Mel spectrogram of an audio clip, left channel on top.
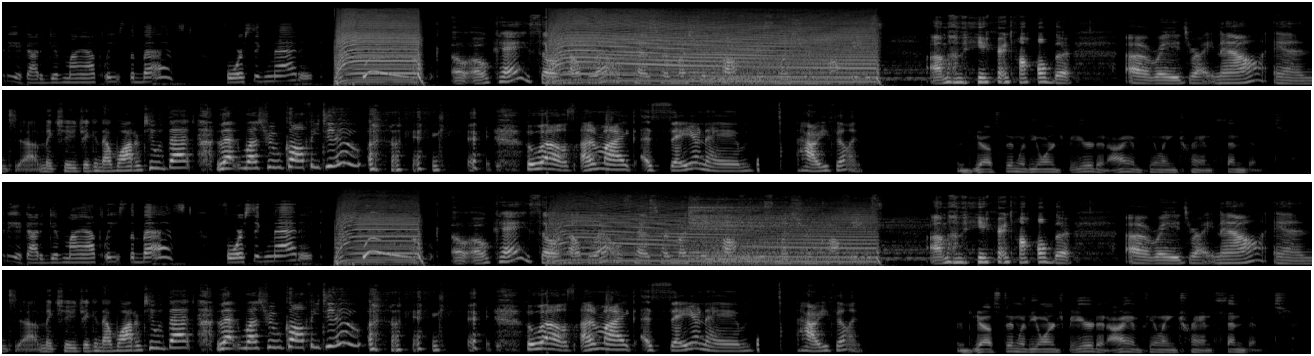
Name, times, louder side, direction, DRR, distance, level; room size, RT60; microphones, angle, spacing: voice 1, 0.0-1.8 2.2-4.3, right 3 dB, 35° right, 5.1 m, -38 dB
sound 1, 3.3-4.2 5.4-8.8, left 5 dB, 35° left, 1.8 m, -34 dB
voice 2, 4.5-20.6 21.1-21.7, equal, 5° left, 1.6 m, -34 dB
sound 2, 6.9-10.9, right 4 dB, 75° right, 7.7 m, -45 dB
voice 3, 22.6-26.0, right 4 dB, 50° right, 7.1 m, -45 dB
head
